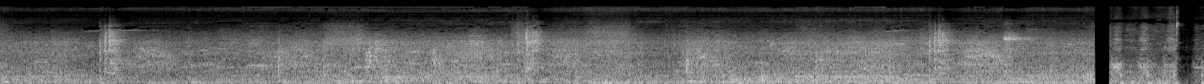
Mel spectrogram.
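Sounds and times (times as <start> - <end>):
factory machinery rumbling: 0.0 - 12.0.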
